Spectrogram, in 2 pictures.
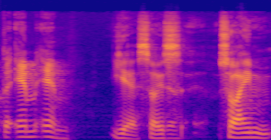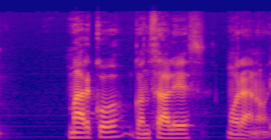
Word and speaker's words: Marco: So people pronounce it like Marco, but it's Marco. Got to roll the R, Marco.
